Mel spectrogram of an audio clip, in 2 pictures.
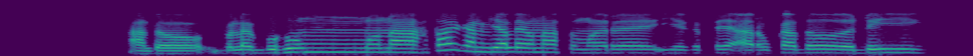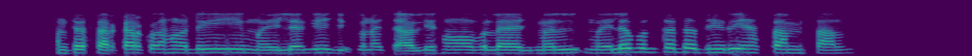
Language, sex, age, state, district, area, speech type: Santali, male, 18-30, Jharkhand, Pakur, rural, conversation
